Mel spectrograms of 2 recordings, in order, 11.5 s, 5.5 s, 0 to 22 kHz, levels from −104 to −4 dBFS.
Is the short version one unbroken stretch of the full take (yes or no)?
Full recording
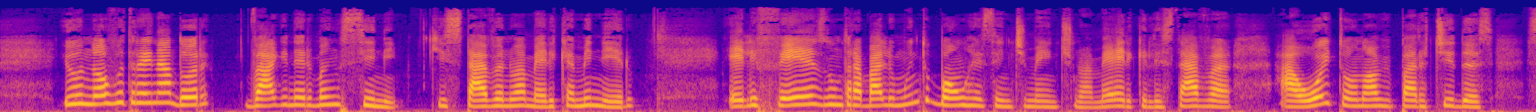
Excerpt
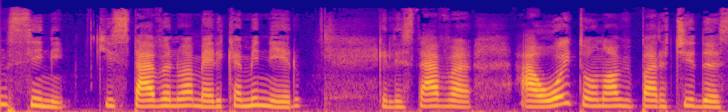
no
